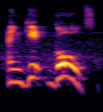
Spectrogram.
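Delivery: loud, fast hyped-up rant; excited shouting. Real, not acted. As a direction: shout it at the screen, fired up. Hyped about England pressing.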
